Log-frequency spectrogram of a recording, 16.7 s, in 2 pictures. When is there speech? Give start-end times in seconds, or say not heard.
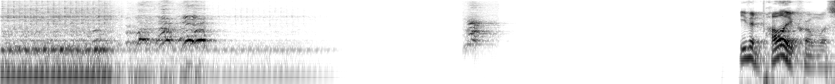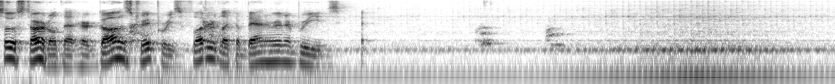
7.4-12.0.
